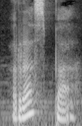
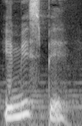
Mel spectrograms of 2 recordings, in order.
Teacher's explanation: after voiceless consonants, it is pa or pe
